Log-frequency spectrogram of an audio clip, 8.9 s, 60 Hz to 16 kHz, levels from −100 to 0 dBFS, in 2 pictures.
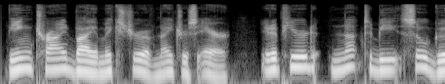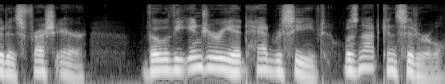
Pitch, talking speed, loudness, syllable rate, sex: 140 Hz, 180 wpm, -16 LUFS, 5.2 syllables/s, male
